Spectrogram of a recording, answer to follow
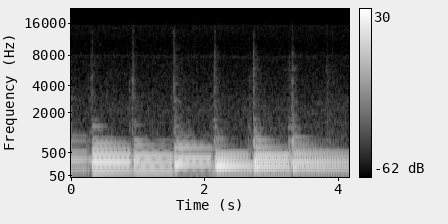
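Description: Nylon-string acoustic guitar playing a slow single-note finger exercise: six notes plucked with the thumb on the low strings, evenly about 0.6 s apart, each ringing on until the next. They are fretted with the first, third and fourth fingers in a 1-3-4 pattern, moving along the neck.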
